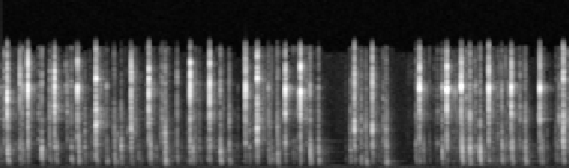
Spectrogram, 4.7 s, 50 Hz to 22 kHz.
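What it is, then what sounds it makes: Plastic mechanical keyboard being typed on. Fingertips with long painted nails type on a pink backlit plastic mechanical keyboard with round typewriter-style keycaps and a hollow case. About 32 bright, crisp clacks come in quick irregular bursts with a brief pause near the middle. Each keystroke is sharp and short with almost no ring.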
